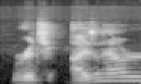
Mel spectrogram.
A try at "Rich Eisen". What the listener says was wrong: Rich Eisen. You said Eisenhower, but yeah, I get it.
